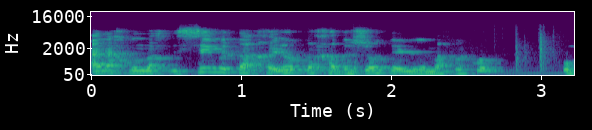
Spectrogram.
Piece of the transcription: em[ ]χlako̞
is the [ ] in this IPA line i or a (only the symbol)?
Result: a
